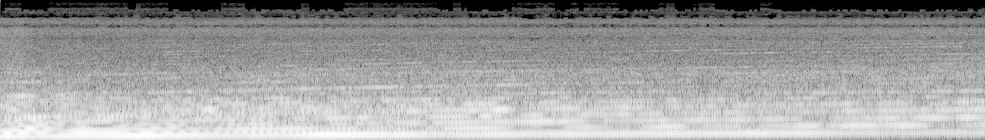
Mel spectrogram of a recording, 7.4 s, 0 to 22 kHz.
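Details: 1998 Honda Prelude with Jackson Racing supercharger, Crane Cams ignition, DC Sports header, on dyno after distributor ignition timing adjustment: smooth, steadily climbing note through a full pull with no stumble or misfire; back to about 159 hp at the wheels, rich in VTEC.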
